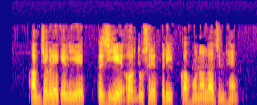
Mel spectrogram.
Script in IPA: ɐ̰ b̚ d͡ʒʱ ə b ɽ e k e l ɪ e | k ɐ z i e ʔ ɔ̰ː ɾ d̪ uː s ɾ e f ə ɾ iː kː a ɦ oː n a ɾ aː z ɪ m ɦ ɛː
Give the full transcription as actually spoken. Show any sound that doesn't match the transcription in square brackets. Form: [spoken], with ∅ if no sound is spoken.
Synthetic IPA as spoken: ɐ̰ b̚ d͡ʒʱ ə [ɡ] ɽ e k e l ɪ e | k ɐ z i e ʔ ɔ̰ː ɾ d̪ uː s ɾ e f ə ɾ iː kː a ɦ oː n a [l] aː z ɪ m ɦ ɛː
